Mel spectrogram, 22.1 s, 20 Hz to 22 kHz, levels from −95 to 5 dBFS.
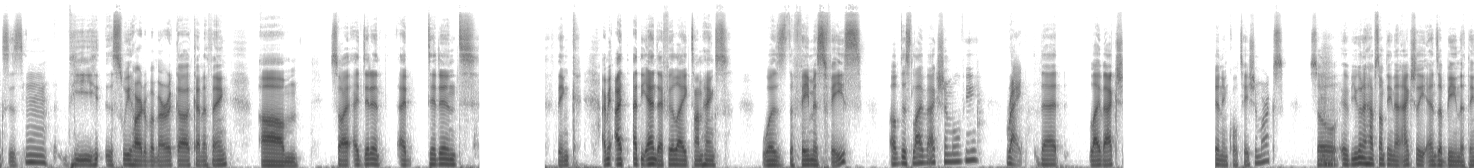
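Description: Playback stall at 7.17 s: the speech cuts to silence for about 0.99 s, likely because the player ran out of buffered data, then resumes at 8.18 s. Time-compressed catch-up from 8.18 to 11.18 s: the player trims its backlog by splicing out short pieces, so the speech runs at 1.25 times normal speed with unchanged pitch. A second playback stall at 16.83 s silences the speech for about 1.39 s, again likely from the buffer running dry, until 18.23 s. Another time-compressed catch-up follows from 18.23 to 21.23 s, with the same hurried 1.25× delivery at normal pitch.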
